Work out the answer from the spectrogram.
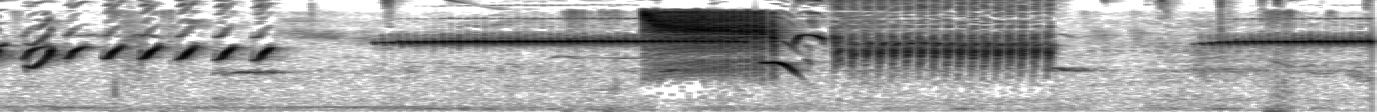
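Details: Common iora lure recording for attracting birds: a row of quick rising chirps, a long even whistle, a harsh buzzy burst, a rapid trill and another sustained whistle.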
